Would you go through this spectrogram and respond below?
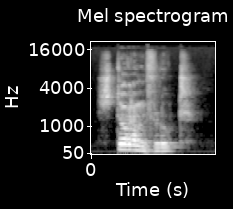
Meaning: a storm surge
- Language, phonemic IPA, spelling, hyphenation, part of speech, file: Dutch, /ˈstɔrm.vlut/, stormvloed, storm‧vloed, noun, Nl-stormvloed.ogg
